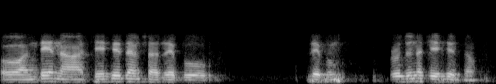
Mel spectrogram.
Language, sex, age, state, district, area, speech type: Telugu, male, 18-30, Telangana, Adilabad, rural, conversation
